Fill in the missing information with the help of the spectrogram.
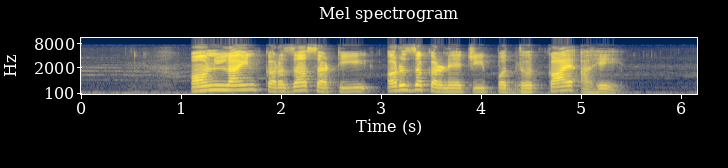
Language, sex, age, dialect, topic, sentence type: Marathi, female, 46-50, Standard Marathi, banking, question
